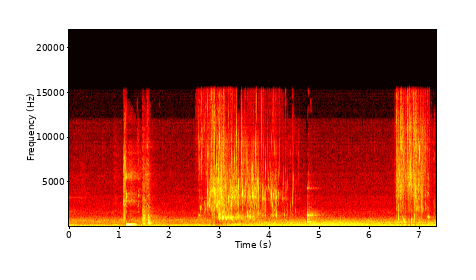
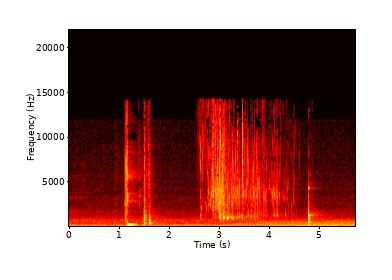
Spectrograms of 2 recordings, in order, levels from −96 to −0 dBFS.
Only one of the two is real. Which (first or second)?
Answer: second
